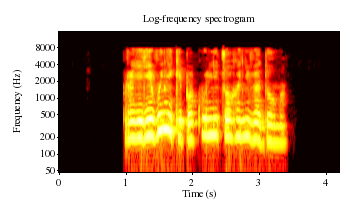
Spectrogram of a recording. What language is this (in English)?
Belarusian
